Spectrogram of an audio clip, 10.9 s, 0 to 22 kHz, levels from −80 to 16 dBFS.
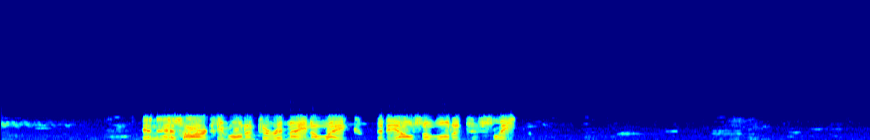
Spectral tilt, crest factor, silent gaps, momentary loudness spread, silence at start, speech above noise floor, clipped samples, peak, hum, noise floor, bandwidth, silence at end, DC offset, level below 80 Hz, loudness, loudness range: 0.5 dB/octave; 16 dB; none; 7 LU; 0.05 s; 50 dB; under 0.1%; -2 dBFS; none; -65 dBFS; 4.3 kHz; 4.45 s; under 0.1%; -68 dBFS; -14 LUFS; 9 LU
